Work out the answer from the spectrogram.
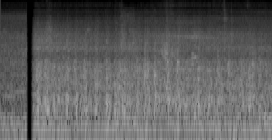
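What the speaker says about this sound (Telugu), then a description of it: "ట్రైన్ క్రాస్ అవుతుంది" Loud, steady rail clatter and rumble from a train on the Chennai–Pondicherry line, heard close up from on board. A brief dropout interrupts it near the start, and then the rhythmic clickety-clack runs on continuously.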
